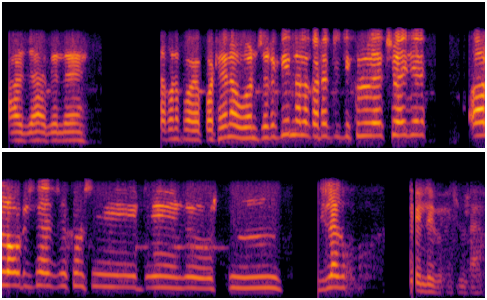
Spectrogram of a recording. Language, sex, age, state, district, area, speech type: Odia, male, 45-60, Odisha, Sambalpur, rural, conversation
